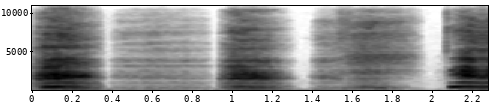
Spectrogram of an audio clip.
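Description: A person gasping for breath: three sharp, loud gasps alternate with two softer, longer breaths in between, each separated by short pauses, with no speech.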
